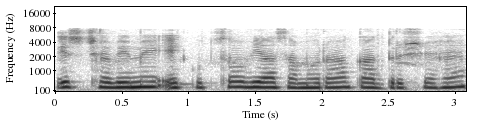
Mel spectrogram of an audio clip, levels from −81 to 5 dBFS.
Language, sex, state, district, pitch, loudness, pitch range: Hindi, female, Delhi, New Delhi, 225 Hz, -14 LUFS, 215-235 Hz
